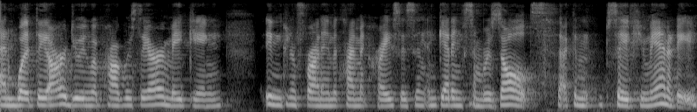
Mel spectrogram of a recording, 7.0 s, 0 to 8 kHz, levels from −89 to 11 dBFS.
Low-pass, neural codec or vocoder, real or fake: 7.2 kHz; codec, 16 kHz in and 24 kHz out, 2.2 kbps, FireRedTTS-2 codec; fake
